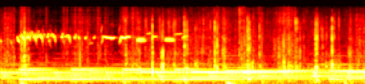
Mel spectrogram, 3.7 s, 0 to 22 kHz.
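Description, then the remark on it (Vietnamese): Horse hooves clip-clop in a loose, uneven rhythm over a steady droning hum of background tones, with a brief high chirping trill at the start. “Khái niệm đường Ley được nhà khảo cổ học Alfred Watkins phát hiện ra vào một buổi chiều năm 1921 khi ông đang cưỡi ngựa trên những ngọn đồi xung quanh một ngôi làng nhỏ ở Anh để quan sát địa hình.”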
